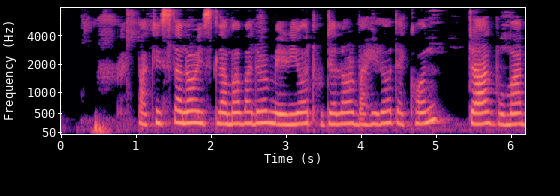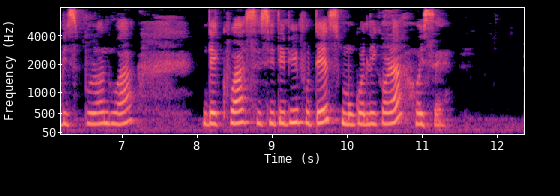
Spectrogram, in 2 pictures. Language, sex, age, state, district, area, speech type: Assamese, female, 18-30, Assam, Sonitpur, urban, read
